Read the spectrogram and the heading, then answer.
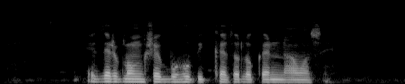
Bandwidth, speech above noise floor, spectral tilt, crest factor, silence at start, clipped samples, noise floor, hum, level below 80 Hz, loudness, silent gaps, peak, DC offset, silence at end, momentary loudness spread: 7.4 kHz; 43 dB; -8.5 dB/octave; 18 dB; 0.9 s; under 0.1%; -68 dBFS; none; -60 dBFS; -26 LUFS; none; -8 dBFS; under 0.1%; 0.75 s; 10 LU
